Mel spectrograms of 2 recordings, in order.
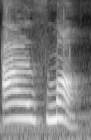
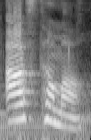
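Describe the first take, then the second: First: The middle 'th' sound is silent. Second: The middle 'th' sound is pronounced. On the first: The speaker calls it right. "it must be pronounced as asthma" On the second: The speaker calls it wrong. "how we pronounce it as usually?"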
